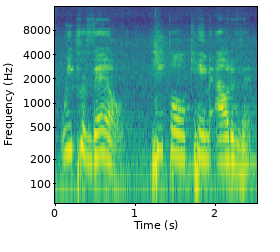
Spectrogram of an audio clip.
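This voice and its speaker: A woman speaks with a New Jersey accent over noticeable background noise. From US Northeast, New Jersey. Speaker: medical school dean, scientist. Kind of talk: rally speech. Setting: outdoor rally with crowd.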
